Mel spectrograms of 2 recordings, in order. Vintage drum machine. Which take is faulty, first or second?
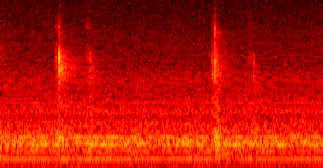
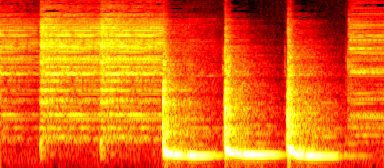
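first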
